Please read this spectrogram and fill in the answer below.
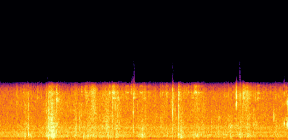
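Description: A dog mouthing and tussling with a bone-shaped squeaky toy on bedding: irregular scuffling, rustling and chewing noises, loudest about a second in.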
